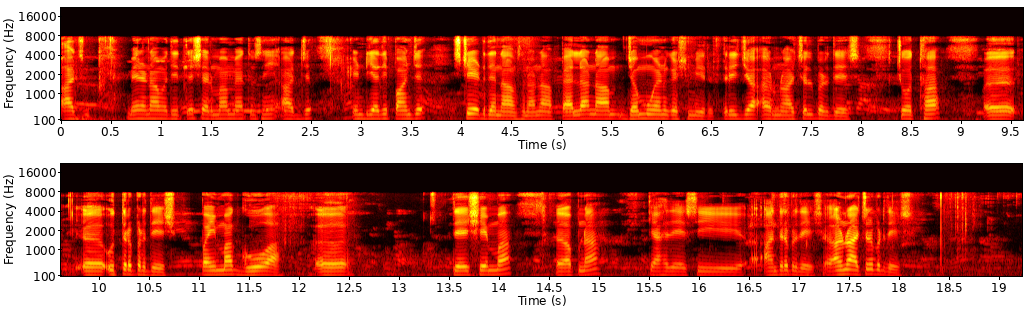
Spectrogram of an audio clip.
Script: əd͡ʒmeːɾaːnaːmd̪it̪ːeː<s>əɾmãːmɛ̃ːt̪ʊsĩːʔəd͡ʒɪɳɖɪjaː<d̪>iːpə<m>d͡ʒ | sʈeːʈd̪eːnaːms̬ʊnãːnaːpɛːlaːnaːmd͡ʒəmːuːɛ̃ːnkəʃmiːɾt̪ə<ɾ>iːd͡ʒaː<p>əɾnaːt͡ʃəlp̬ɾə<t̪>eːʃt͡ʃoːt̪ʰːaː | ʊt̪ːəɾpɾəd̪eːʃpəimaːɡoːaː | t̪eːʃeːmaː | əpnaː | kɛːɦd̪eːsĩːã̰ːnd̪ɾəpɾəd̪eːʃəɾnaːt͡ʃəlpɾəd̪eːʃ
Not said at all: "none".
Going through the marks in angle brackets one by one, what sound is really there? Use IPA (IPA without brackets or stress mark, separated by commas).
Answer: ʃ, d̪, ɲ, ɾ, ʔ, d̪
